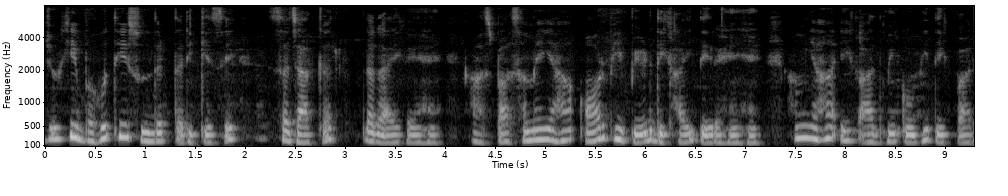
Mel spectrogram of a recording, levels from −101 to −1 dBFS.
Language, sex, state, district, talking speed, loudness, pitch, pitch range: Hindi, female, Bihar, Sitamarhi, 185 wpm, -38 LUFS, 185 Hz, 155-230 Hz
